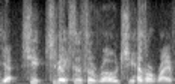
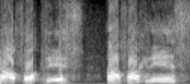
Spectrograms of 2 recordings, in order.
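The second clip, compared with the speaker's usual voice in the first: acted, very slow, drawn-out Cockney screaming; 4 dB louder than usual. Voicing a fleeing character: Cockney screaming. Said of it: "incoherent Cockney screaming".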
